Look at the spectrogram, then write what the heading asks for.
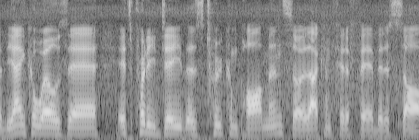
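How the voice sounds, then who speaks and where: A man with an Australian accent talks at a fairly quick pace over noticeable background noise. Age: 20s. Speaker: fishing YouTuber. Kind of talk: casual interview.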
